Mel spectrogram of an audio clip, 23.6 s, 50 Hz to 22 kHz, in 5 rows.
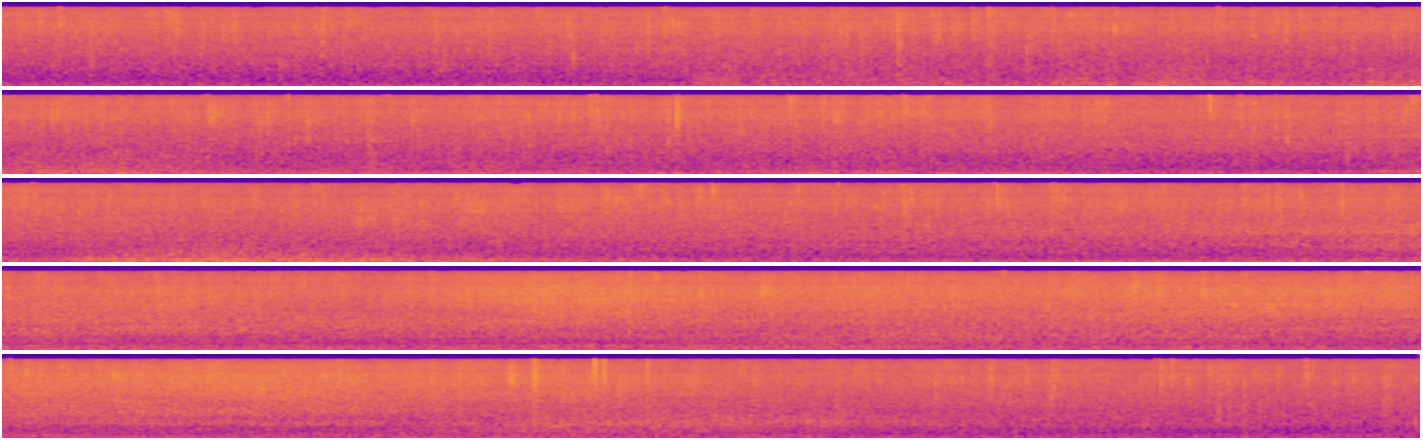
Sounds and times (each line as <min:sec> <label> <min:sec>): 0:00.0 rain 0:23.6
0:02.3 thunder 0:08.0
0:09.2 thunder 0:12.6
